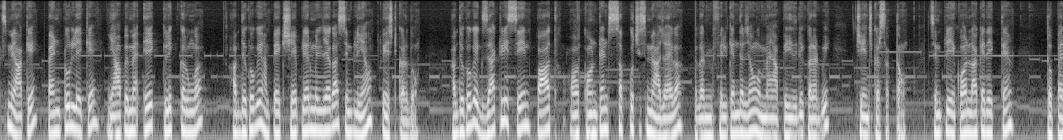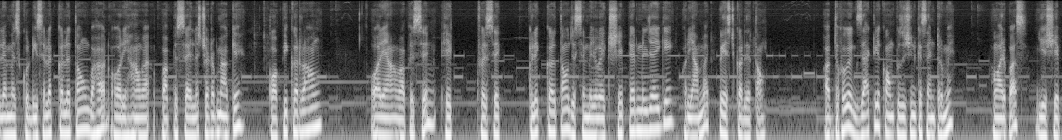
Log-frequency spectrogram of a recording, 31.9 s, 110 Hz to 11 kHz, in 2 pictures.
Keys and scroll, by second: 5.9 ctrl+v, 20.0 ctrl+c, 27.3 ctrl+v.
